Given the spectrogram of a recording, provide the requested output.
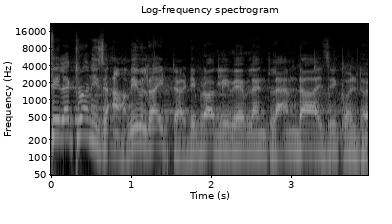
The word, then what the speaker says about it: de Broglie: And de Broglie, and it can be pronounced de Broglie. Some people announce it as de Broglie, but it is actually de Broglie, right? De Broglie wavelength. GLI is the silent, right?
